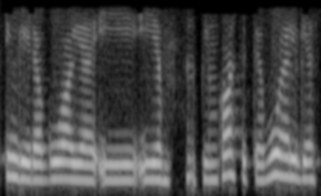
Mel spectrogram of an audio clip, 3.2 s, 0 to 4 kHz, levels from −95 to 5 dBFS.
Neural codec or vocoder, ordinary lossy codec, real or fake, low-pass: none; MP3, 32 kbps; real; 3.6 kHz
